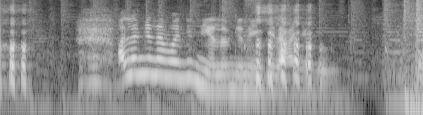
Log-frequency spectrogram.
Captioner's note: laughs; laughs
